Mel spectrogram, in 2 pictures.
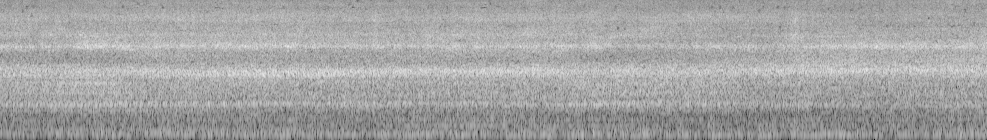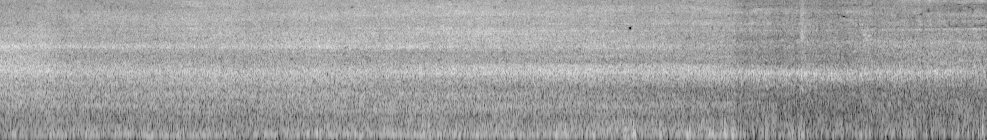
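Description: Steady low rumble of a passenger train running slowly through a station, heard from an open carriage window, with faint steady high tones over it that die away about halfway through.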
